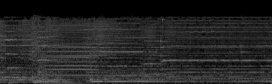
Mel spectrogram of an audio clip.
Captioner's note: car horn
